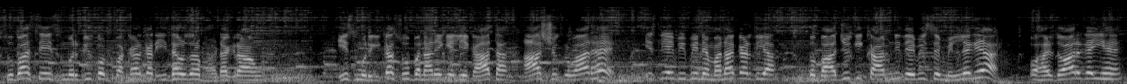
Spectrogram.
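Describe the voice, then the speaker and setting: A sly flirtatious village elder. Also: male voice, very high-pitched, fairly even intonation, moderate pace, over music. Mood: coaxing. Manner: teasing, chatty. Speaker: older village man courting a widow. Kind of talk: Hindi film dub.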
